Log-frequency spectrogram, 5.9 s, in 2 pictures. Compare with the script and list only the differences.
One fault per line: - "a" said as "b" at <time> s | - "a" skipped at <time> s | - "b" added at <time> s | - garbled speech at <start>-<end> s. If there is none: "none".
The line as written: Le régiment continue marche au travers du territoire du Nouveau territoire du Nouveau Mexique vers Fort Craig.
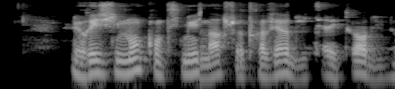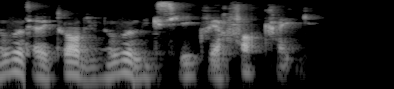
none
